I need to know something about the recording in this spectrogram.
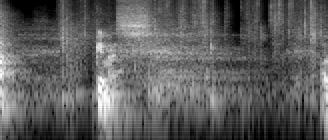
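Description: A cardboard box rustles and scrapes as a hand lifts something out of it.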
